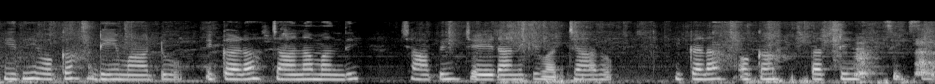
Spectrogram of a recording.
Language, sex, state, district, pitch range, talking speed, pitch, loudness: Telugu, female, Andhra Pradesh, Annamaya, 225-250 Hz, 90 wpm, 235 Hz, -17 LUFS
